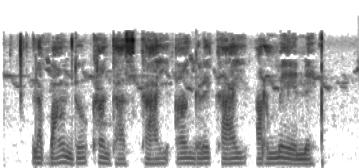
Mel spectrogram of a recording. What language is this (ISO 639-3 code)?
epo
